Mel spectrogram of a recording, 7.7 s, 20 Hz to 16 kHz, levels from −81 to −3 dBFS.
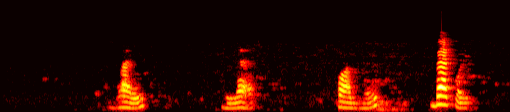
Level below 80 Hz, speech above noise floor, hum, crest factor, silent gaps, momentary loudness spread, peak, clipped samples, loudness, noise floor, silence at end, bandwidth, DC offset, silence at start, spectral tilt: -76 dBFS; 50 dB; none; 26 dB; none; 23 LU; 0 dBFS; under 0.1%; -22 LUFS; -72 dBFS; 0.6 s; 5.6 kHz; under 0.1%; 1.75 s; -7.5 dB/octave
